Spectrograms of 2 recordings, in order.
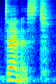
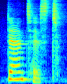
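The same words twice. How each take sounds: First: The T in the middle is dropped. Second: The T in the middle is pronounced.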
